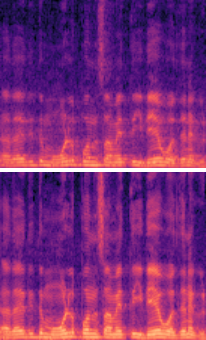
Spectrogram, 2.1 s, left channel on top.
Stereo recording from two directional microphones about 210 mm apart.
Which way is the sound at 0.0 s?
50° right (ahead or behind).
